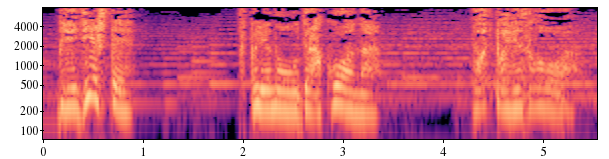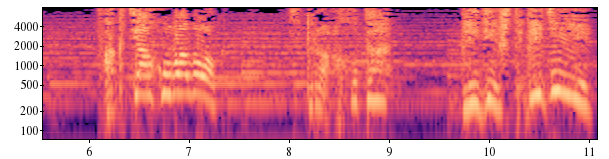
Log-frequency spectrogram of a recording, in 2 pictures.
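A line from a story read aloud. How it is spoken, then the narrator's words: Whispering crowd. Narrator (Russian): На крышах шептались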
